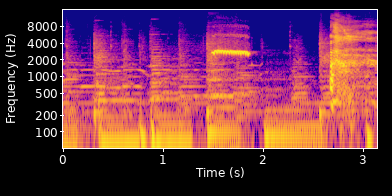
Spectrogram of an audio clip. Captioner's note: trills whistle; laughs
